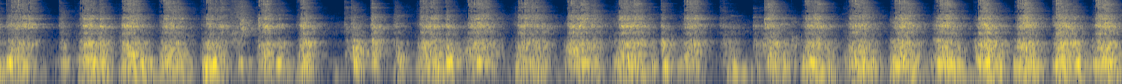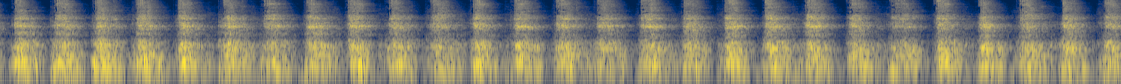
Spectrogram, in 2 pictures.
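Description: Van's tool-kit car jack being cranked down by its handle, a regular metallic clacking about twice a second as the handle turns.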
